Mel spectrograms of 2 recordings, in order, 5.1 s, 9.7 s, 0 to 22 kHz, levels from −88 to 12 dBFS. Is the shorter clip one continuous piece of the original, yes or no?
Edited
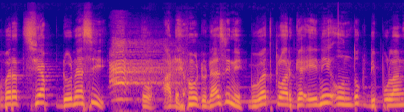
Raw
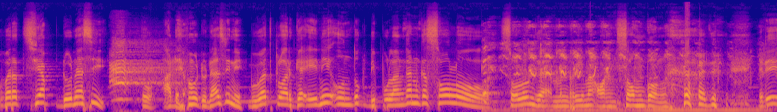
yes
